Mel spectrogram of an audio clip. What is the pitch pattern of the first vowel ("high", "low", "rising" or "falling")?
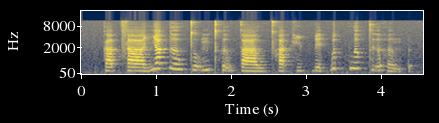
low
